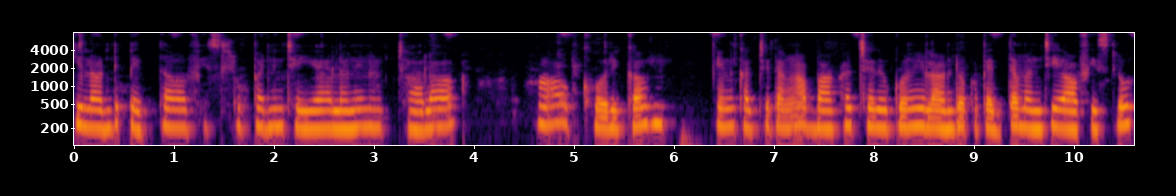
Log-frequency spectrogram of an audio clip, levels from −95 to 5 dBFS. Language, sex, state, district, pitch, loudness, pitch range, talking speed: Telugu, female, Andhra Pradesh, Anantapur, 205 Hz, -27 LUFS, 195-215 Hz, 120 wpm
